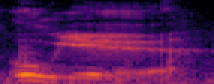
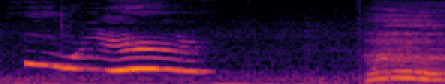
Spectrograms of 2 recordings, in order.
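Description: First: It is said in a crunchy rocker voice. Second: It is said without the rocker crunch.

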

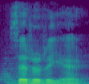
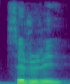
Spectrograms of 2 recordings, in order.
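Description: First: The word does not end in a clear 'ri'. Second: The word ends in a clear 'ri'. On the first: The speaker calls it wrong. "Nej, det är underkänt" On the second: The speaker calls it right. "Ri borde jag ha tagit"

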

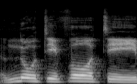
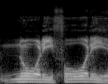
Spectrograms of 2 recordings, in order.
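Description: First: It is said in a Jamaican accent. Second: It is said in an Australian accent.

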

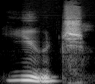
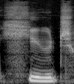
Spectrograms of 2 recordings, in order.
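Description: First: The word begins without any H sound. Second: The word begins with an audible H sound. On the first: "with a silent H in there" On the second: "We can hear the H, the H sound"

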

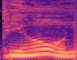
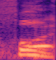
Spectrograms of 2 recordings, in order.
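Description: First: The word starts with separate p and h sounds. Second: The word starts with an f sound. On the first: This is how the spelling suggests it should sound. "It should be pihon" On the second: This is how the word is normally said. "not phone"

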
